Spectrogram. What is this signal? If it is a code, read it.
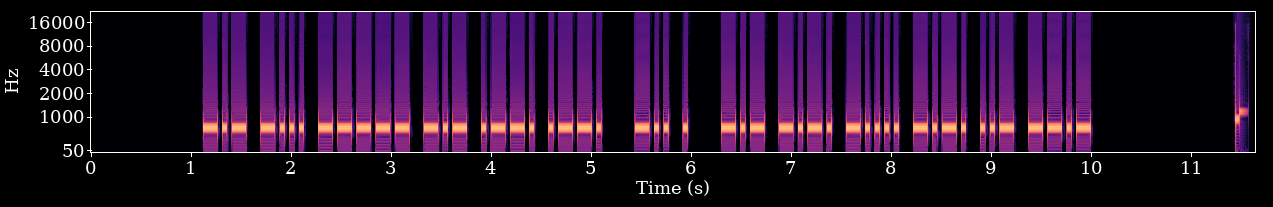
Morse code, heard as a keyed tone, about 25 wpm, 700 Hz. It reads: KB0KPP DE KC6CUQ
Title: USA Callsign DE Callsign 25wpm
